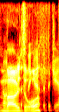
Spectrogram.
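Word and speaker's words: mōdor: Mother is the modern English equivalent of the old English Mordor, pronounced Modor.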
